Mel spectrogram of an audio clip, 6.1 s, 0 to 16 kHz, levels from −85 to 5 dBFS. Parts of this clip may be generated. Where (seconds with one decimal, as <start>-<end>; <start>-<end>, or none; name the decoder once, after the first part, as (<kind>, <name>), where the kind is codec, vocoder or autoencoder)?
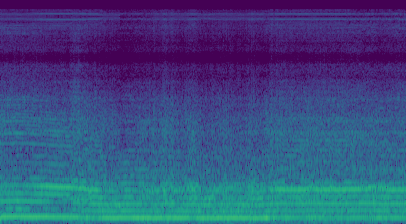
1.8-2.3 (codec, SNAC); 5.2-6.1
